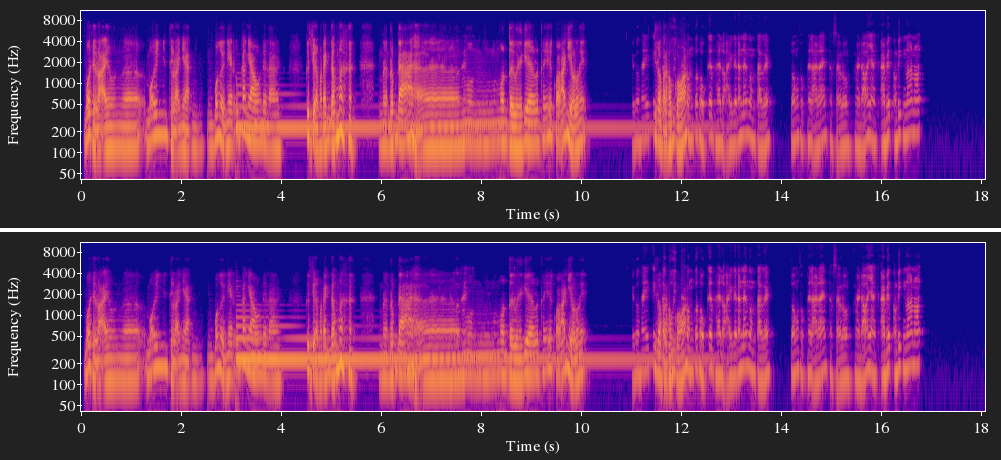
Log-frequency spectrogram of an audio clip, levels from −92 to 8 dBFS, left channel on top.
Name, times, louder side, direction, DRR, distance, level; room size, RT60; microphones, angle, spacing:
voice 1, 0.1-4.0 4.5-10.1 11.5-12.2, left 3 dB, 85° left, 0.9 m, -23 dB
Bass guitar, 3.1-12.7, right 4 dB, 90° right, 0.5 m, -30 dB
voice 2, 6.5-6.8 7.4-8.6 11.0-13.8 14.2-16.8, right 2 dB, 15° right, 0.4 m, -31 dB
12.5 x 5.7 x 3.0 m
head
